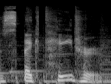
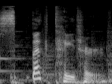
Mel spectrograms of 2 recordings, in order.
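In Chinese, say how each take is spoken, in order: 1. 重音在第二个音节。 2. 重音在第一个音节。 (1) "重音可以放在后面的A" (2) "重音也可以放在第音节E 的地方"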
